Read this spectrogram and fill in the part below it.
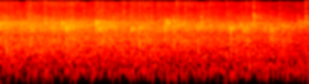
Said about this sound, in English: Why don't we give God a hand clap of praise for this man of God and his wife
